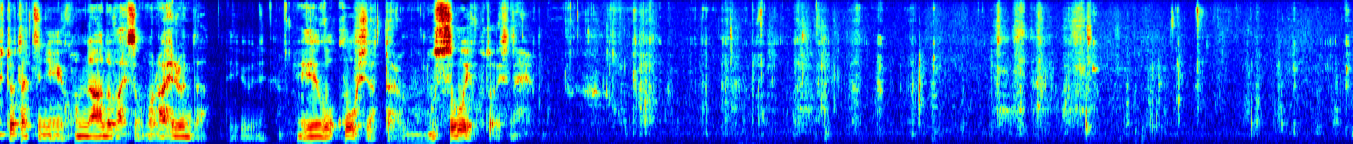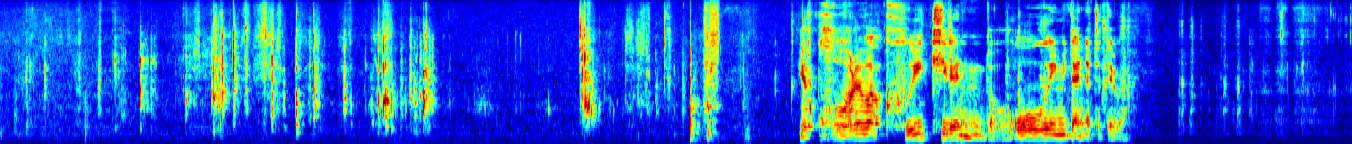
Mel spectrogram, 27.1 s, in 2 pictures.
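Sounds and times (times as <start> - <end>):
crunchy chewing: 5.4 - 17.8, 25.8 - 27.0.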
